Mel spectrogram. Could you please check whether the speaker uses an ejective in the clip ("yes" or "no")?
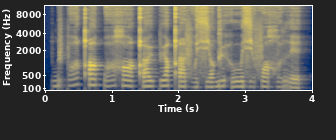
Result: yes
